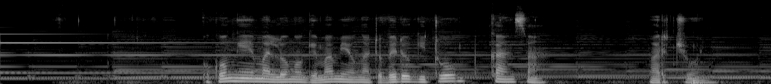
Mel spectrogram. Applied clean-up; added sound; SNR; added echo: none; Harp + Musical instrument; 10 dB; none.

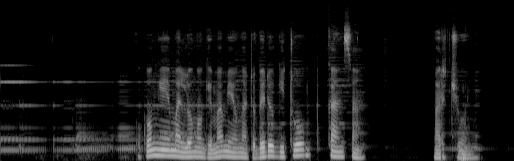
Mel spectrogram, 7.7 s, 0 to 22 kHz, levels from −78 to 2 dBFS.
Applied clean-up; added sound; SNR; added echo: neural mask model RNNoise.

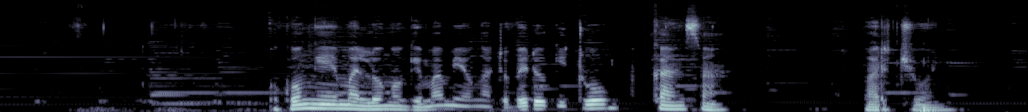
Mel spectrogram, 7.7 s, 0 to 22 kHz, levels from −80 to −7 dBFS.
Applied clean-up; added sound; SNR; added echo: classical method spectral subtraction.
